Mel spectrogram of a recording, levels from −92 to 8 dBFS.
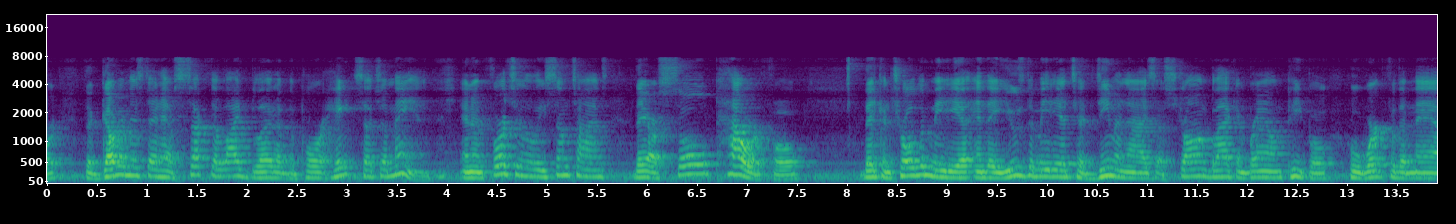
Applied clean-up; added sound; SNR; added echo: none; none; none; reverberation time 0.5 s.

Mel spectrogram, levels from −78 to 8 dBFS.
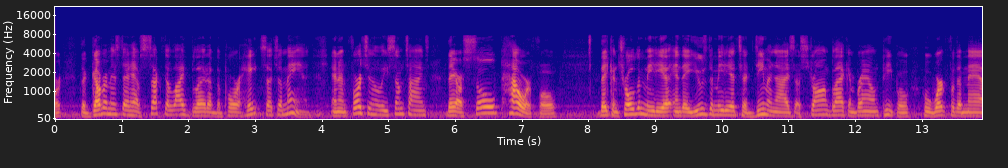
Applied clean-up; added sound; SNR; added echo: none; none; none; none.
